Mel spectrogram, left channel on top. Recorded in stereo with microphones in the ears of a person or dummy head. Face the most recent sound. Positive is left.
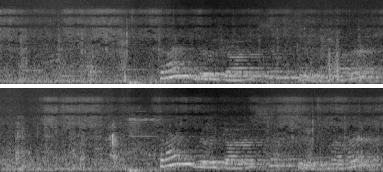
turn(degrees=-35)  # may be behind; listen again after turning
